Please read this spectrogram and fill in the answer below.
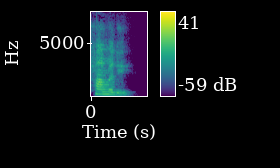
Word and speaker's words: committee: But if you were to place stress on the first syllable of committee, it would sound like comedy.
